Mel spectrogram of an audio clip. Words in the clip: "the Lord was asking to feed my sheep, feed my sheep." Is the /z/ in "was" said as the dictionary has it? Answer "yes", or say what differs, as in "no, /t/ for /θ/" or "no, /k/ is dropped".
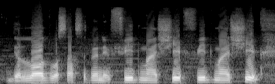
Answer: no, /s/ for /z/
